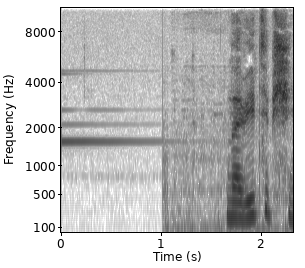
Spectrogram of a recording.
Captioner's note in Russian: колокольчик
